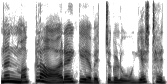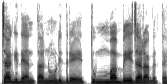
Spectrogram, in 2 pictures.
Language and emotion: Kannada, sad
